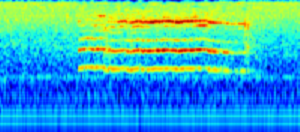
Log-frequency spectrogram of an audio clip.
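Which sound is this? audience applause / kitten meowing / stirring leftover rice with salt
kitten meowing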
